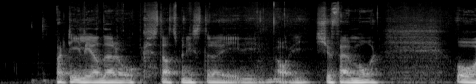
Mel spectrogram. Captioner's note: Swedish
